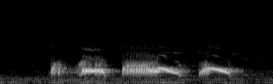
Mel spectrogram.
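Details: Low husky coo phrase from a spotted dove used as a lure for other doves: a brief opening note, a second coo, a long sustained note and a drooping final note.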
